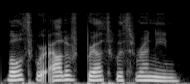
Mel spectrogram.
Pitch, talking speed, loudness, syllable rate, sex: 190 Hz, 220 wpm, -17 LUFS, 5.4 syllables/s, female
